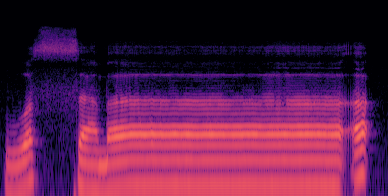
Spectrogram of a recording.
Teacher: اب یہاں پہ واو میں اونٹ گول، سین میں سیٹی کی آواز، اور مد کو 5 الف لمبا کرنا ہے، یعنی جتنی دیر میں 5 انگلیاں کھلتی ہیں یا بند ہوتی ہیں اتنی دیر ہم اس مد کو لمبا کریں گے.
